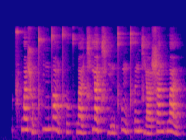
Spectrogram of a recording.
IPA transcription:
ʈ͡ʂʰ w ä˦ ʂ ṵ˨˩ t̪ʰ i˦ ŋ t̪ ɑ˥˨ ŋ t̪ʰ ɤ˨˦ kʰ w a˨˦ ɪ̯ t͡ɕʰ j ä˥˨ t͡ɕʰ ḭ˨˩ n kʰ ʊ˥˨ ŋ kʰ ə˦ n t͡ɕ j ä˨˦ ʂ a˦ n p w a˥˨ ɪ̯

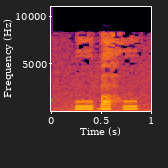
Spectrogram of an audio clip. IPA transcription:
oː˦ ɓ a˦˨ h ʊ˦

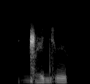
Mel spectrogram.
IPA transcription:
ɡ͡ǁ e dʲ ə˞ ŋ

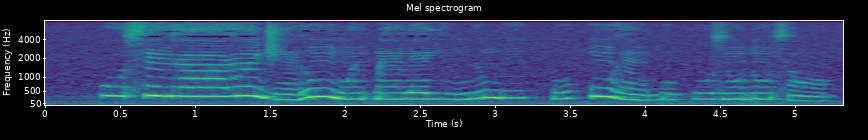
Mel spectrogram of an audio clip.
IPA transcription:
p o˦ s ɛ̃˦ ɣ aː˦ ɣ ã˦ d͡ʒ ɛ̃˨ ɣ ũ˦ ɡʷ ɛ̃˧ k͡p ɛ̃˧ l ɛ˧ j ɨ˨ ŋ ɨ˨˦ m iː˧ k͡p u˨˦ kʷ ũ˦ ɣ ɛ̃˨ ɡ͡b u˨ p u˧ z ũ˧ ɗ ũ˧ s ɔ̃˨

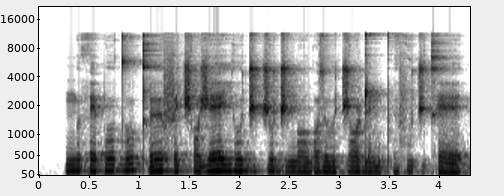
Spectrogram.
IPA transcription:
ŋ ʊ θ ɛ p o d̪ o kʼ əː f ɛ t͡ʃʰ ɔ ʒ ɛː j o d͡ʒ ʊ t͡ʃ o d͡ʒ ʊ ŋ ɔː w ɔ z ʊː t͡ʃ ɔː ɖ ɛ m ʊ pʼ ə̤ f u t͡ʃ ʊ kʰ ɛː

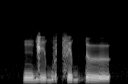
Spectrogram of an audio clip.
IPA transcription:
ŋ ɡ i b u t͡s i b ɗ ɯ

